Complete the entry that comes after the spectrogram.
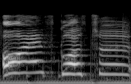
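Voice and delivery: high-pitched shouting voice. Reading a story, Hedgehog shouts as the animals chase a nut, shouted. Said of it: "shouted Hedgehog".

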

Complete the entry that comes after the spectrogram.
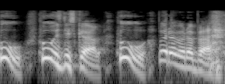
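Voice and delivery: clumsy put-on Italian accent. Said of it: "in her bad Italian accent is like".

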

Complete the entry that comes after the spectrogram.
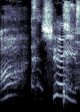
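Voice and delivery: very high, acted-out shocked exclamation. Retelling a teacher hearing Chase said a bad word, imitating her acting shocked. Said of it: "acting all shocked".

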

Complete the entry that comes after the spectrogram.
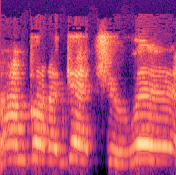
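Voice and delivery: high, loud, action-movie villain scream. Retelling the Exodus chase, voicing Pharaoh: imitating Pharaoh screaming.

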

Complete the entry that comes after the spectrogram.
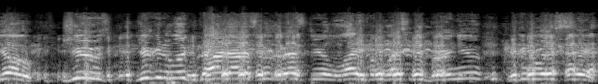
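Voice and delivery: loud, high-pitched mock hype-man voice.

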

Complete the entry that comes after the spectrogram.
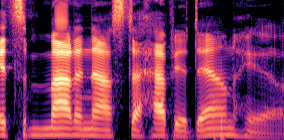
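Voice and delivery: put-on Southern belle accent. Trying out voices, the speaker talks in a Blanche DuBois accent. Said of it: "accent of like Blanche Dubois".

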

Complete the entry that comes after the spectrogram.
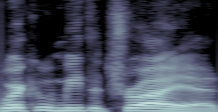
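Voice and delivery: put-on yelling. Retelling characters walking into a bar asking for Triads: imitating someone yelling. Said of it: "they just start yelling out".

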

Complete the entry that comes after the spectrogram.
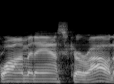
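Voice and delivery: plain

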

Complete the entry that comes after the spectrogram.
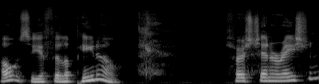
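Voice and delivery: put-on slow older man voice. Retelling an older man's question about heritage: imitating Ken Washington. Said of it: "and older man, he talked like this".

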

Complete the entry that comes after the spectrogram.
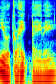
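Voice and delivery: speaking in a murmur. Tommy, lying on the grass, speaks to the woman; murmuring. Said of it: "he murmured".

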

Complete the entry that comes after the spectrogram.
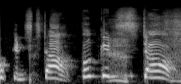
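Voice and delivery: desperate, very high, panicked begging tone. Retelling his own bad trip, retelling panicked pleading. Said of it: "I'm like freaking out".

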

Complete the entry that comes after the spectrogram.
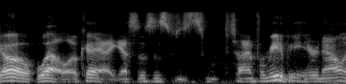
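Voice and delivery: groggy, sleepy, drowsy, half-awake mumble. Narrating a game, voicing the just-released ogre zombie as it turns around, sleepy voice. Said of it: "turns around sleepily and just like".

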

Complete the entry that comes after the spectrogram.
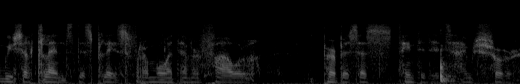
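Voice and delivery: rapid, hushed half-whisper in character. Voicing a character who half-whispers to the big one: half-whispering in character. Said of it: "I whisper to, um, the big one".

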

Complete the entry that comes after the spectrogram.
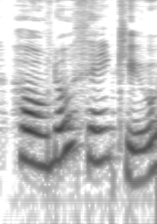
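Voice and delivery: high, breathy voice with a nervous giggle. Narrator voices a woman turning down an offer in a ballroom: breathy with nervous giggle. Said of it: "injecting a breathy tone in her voice along with a nervous giggle".

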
